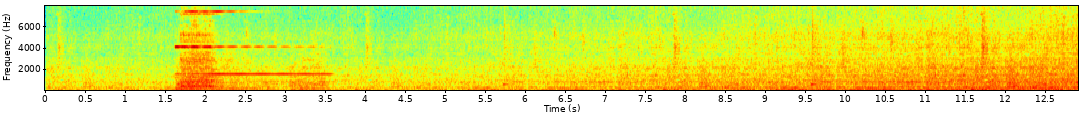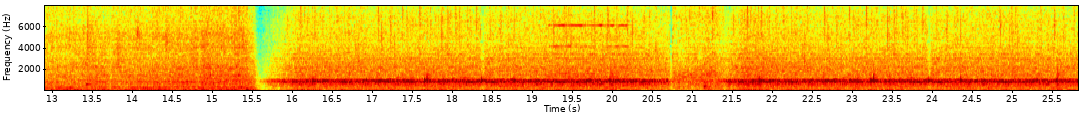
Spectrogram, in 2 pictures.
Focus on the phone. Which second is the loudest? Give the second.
2 s.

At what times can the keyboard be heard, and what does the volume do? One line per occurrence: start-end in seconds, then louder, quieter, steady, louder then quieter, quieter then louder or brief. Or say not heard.
not heard.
